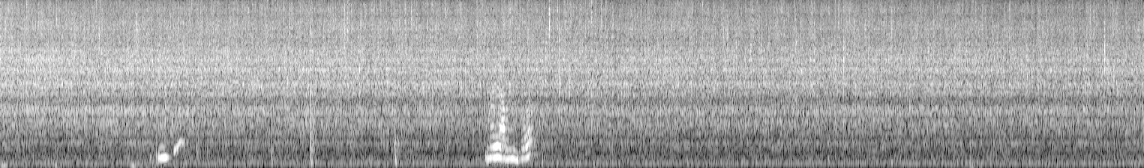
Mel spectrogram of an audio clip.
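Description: Chicken feet in soy and oyster sauce sizzling in a frying pan on the stove: a steady frying hiss that holds even throughout.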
